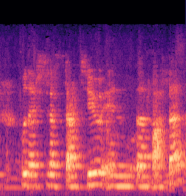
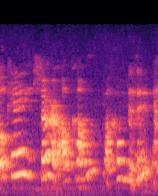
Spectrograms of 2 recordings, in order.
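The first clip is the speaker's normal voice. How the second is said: higher, light amused acceptance; the Buddha agreeing; 8 semitones higher than usual. Retold or imitated. The Jo statue accepts Ben's feast invitation, higher and amused. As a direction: agree cheerfully, pitched up. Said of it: "Shakyamuni says".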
